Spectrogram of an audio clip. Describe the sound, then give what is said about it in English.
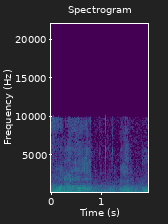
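A suitcase zipper is pulled open in a steady, raspy run lasting a couple of seconds, fairly quiet, with a faint low murmur underneath. “Never can get these zippers right.”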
